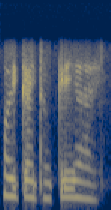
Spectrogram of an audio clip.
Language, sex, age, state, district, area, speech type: Manipuri, female, 18-30, Manipur, Churachandpur, urban, conversation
